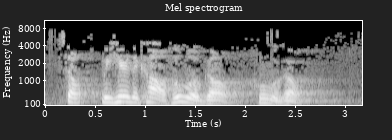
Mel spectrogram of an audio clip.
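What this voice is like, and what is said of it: Slight Texas drawl. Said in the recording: “there's a little Texas drawl there”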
